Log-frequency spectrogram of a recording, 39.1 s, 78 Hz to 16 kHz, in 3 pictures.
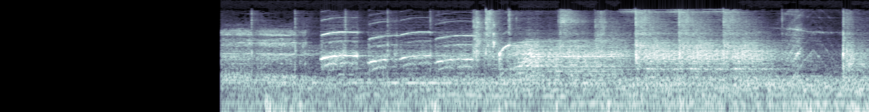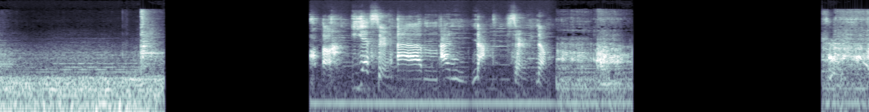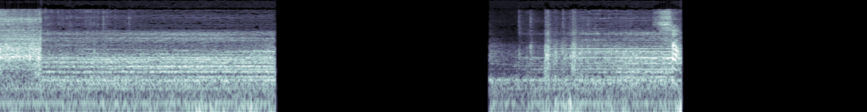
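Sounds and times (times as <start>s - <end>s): eerie background music chord: 13.4s - 14.8s, 26.7s - 30.2s.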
